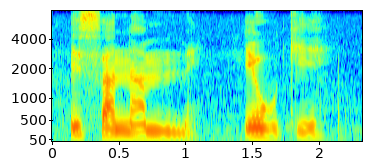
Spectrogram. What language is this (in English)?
Southern Sotho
